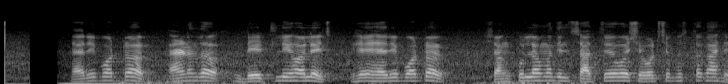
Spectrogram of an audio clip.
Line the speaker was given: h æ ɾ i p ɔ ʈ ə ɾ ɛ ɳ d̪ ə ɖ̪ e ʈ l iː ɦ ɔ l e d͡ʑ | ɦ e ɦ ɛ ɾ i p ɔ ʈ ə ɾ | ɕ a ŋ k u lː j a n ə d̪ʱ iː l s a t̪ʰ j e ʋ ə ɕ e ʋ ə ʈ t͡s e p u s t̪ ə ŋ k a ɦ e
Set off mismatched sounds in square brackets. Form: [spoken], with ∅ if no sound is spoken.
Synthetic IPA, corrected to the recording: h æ ɾ i p ɔ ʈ ə ɾ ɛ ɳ d̪ ə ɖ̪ e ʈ l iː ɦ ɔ l e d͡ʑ | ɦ e ɦ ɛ ɾ i p ɔ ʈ ə ɾ | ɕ a ŋ k u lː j a [m] ə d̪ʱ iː l s a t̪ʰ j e ʋ ə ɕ e ʋ ə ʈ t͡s e p u s t̪ ə [∅] k a ɦ e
